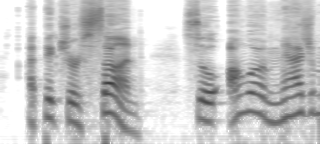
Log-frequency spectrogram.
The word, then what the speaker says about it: 四: 四 And so it's like su, su, su. So for me, I think of suit, suit.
